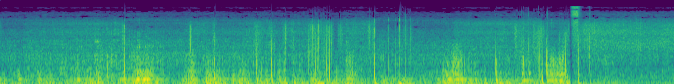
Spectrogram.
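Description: Violent microburst wind gusting hard and buffeting the microphone, with many sharp hits of large hail. The wind eases a little near the end.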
